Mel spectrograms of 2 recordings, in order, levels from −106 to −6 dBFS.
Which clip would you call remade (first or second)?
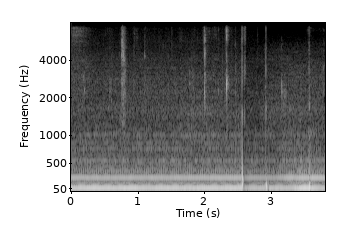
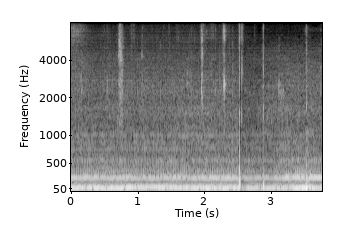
second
